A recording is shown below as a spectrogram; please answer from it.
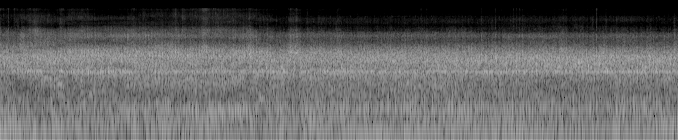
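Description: An engine running steadily with a constant hum, unchanged throughout.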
